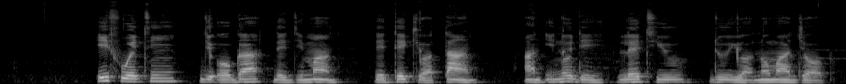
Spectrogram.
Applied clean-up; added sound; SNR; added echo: none; none; none; none.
